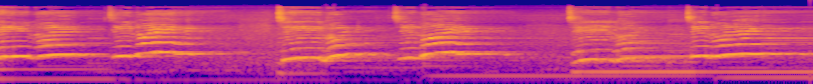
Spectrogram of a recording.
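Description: A woman singing a slow melody live in three phrases, with short pauses between them, over held acoustic guitar notes.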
